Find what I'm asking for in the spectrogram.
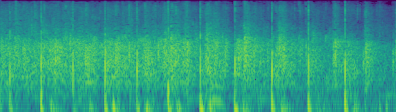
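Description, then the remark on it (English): An audience claps for the storytellers, the dense patter of many hands steady, with a few sharper, louder claps standing out, sustained throughout with no talking. “How about a round of applause for all of our storytellers?”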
